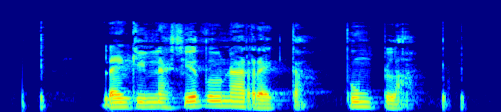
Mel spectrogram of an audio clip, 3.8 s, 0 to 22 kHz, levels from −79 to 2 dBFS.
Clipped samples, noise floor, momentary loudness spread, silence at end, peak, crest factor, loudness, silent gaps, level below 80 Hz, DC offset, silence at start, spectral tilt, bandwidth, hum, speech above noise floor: under 0.1%; -47 dBFS; 21 LU; 0.3 s; -8 dBFS; 22 dB; -27 LUFS; none; -68 dBFS; under 0.1%; 0.3 s; -4.5 dB/octave; 11.5 kHz; none; 21 dB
